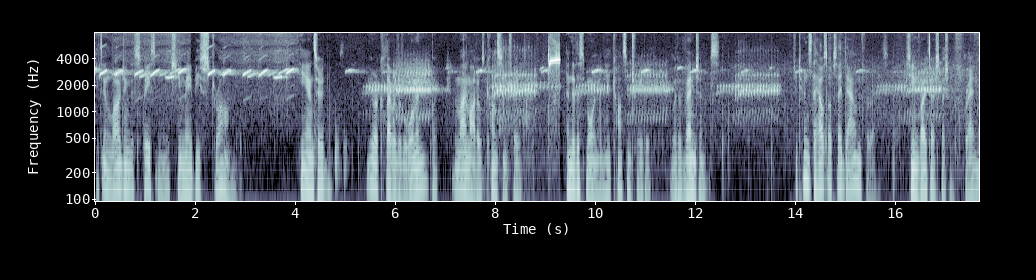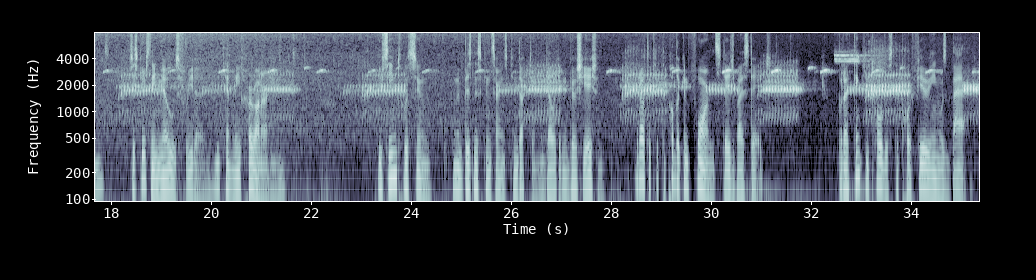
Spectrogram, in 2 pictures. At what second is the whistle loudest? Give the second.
9 s.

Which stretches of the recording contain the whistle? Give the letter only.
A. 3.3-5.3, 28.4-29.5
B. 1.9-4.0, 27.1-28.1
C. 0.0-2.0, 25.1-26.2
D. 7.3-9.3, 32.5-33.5
D.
